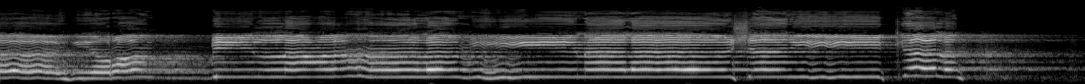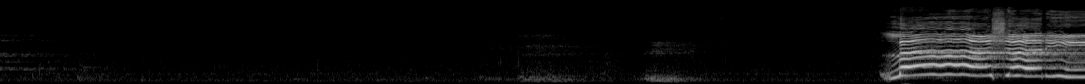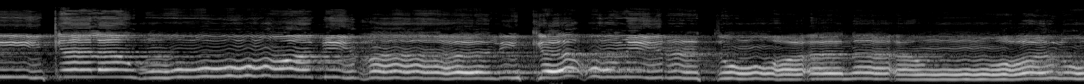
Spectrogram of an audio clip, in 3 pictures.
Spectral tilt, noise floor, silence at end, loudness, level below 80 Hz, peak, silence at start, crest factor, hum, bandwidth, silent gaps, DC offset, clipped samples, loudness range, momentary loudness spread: -0.5 dB/octave; -66 dBFS; 0 s; -19 LUFS; -88 dBFS; -4 dBFS; 0 s; 18 dB; none; 15.5 kHz; none; under 0.1%; under 0.1%; 4 LU; 8 LU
